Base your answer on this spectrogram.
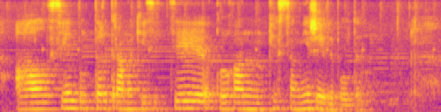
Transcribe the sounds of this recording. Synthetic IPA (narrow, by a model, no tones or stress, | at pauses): ɑlˠse̞nbəlˠt̪əɾd̪ramakʲʰe̞zɪt̪ːe̞qʰo̞jʁɑnkʲʰe̞ssɑɴne̞ʒæjlɪbo̞lˠd̪ə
